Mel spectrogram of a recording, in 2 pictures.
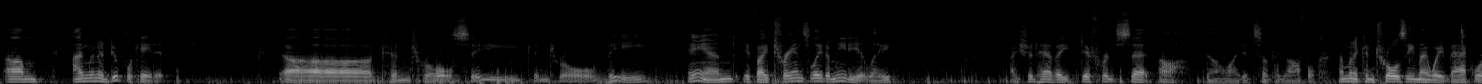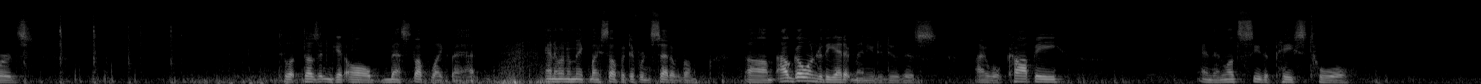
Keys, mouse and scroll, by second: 1.0-2.1 alt+drag, 4.6 c, 6.0 v, 7.9 r, 8.8 e, 9.4 w, 14.3 z, 14.7 z, 15.3 z, 17.2 middle click, 17.2-17.6 scroll up 1, 18.3 z, 23.2 click, 24.8 click, 27.2 click, 28.5 click.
